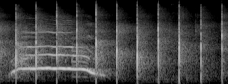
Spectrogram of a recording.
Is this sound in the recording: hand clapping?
yes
